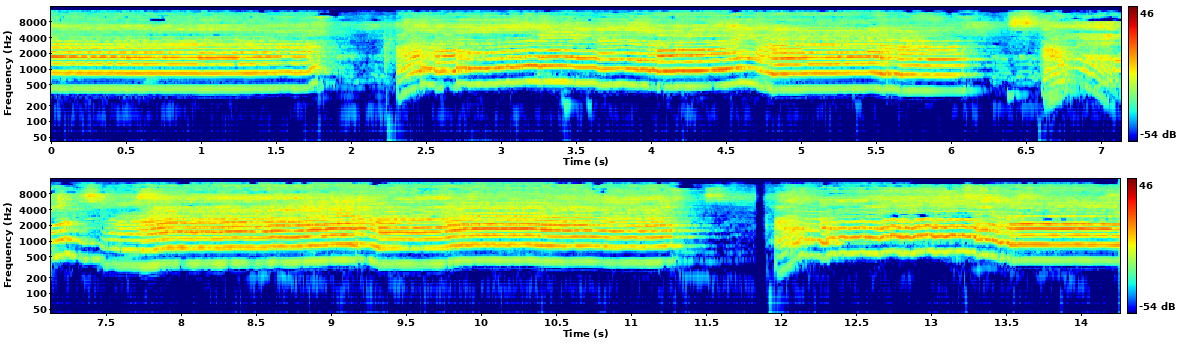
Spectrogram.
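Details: A female Siberian husky "sings" for her owner, howling in long, wavering, tuneful notes that bend up and down in pitch.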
